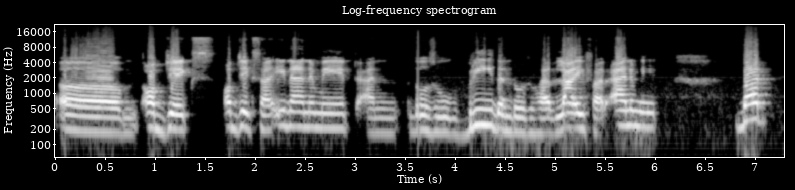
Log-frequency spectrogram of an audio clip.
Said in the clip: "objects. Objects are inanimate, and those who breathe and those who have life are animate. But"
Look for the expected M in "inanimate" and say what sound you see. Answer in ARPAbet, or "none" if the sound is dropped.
M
